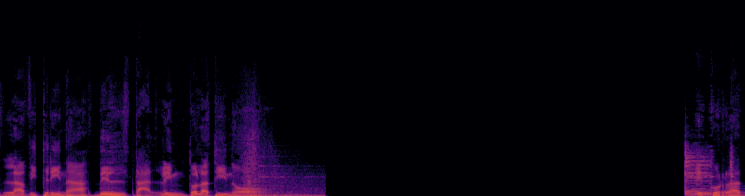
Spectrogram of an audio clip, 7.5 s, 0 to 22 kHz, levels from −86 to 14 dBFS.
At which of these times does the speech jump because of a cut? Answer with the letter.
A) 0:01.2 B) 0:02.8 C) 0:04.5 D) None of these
D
